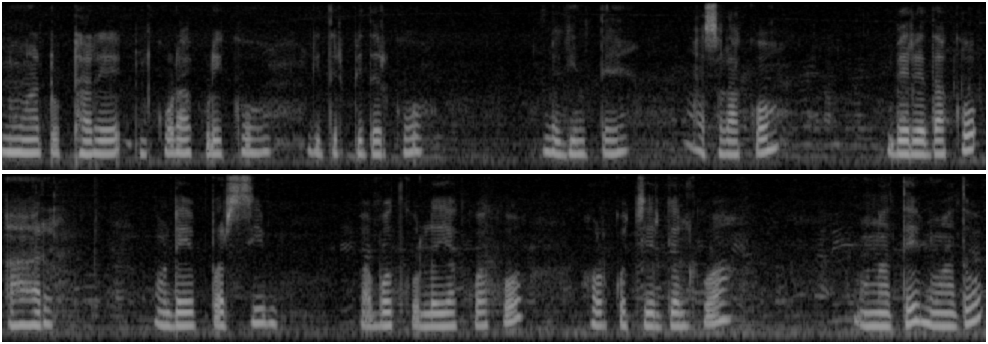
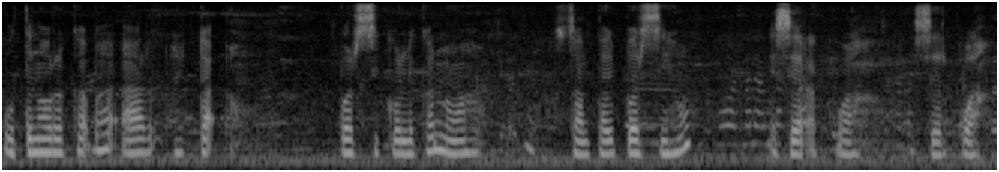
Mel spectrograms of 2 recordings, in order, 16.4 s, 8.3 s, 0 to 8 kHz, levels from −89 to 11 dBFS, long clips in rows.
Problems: background conversations at intervals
